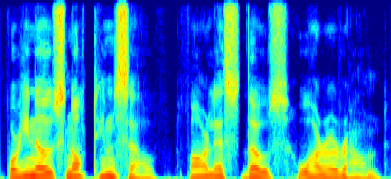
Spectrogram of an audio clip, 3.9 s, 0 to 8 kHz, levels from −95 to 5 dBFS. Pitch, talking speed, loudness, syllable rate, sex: 130 Hz, 155 wpm, -17 LUFS, 4.5 syllables/s, male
